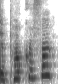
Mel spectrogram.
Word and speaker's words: Apocrypha: Is it the Apocrypha?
